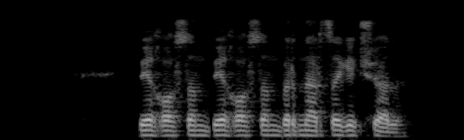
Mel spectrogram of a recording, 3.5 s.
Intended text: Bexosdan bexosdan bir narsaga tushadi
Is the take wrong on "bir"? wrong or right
right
